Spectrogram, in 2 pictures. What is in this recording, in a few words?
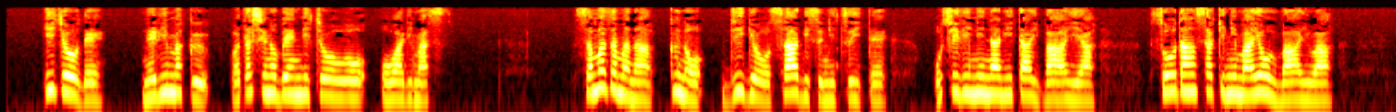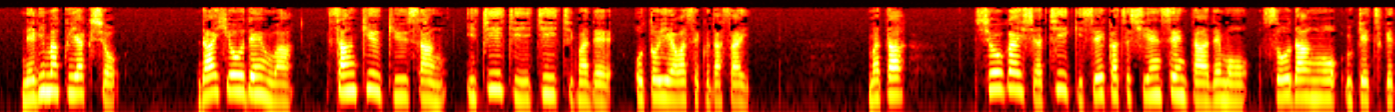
announce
